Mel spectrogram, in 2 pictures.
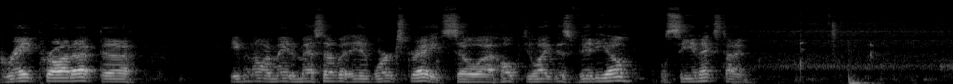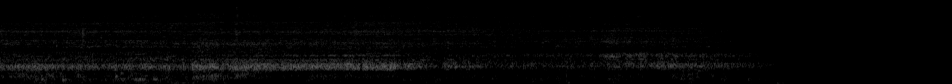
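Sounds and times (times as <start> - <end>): waffle iron steam hiss and sizzle: 7.1 - 17.4
soft thump: 8.4 - 8.8.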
